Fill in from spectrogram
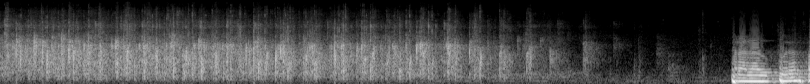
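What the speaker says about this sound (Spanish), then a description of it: "quiero que por favor me acompañen con un fuerte aplauso" Strong applause from an audience at an awards presentation during an event on election organisation, rapid clapping that dies away over about six seconds into near silence, then a voice speaks into a microphone.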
